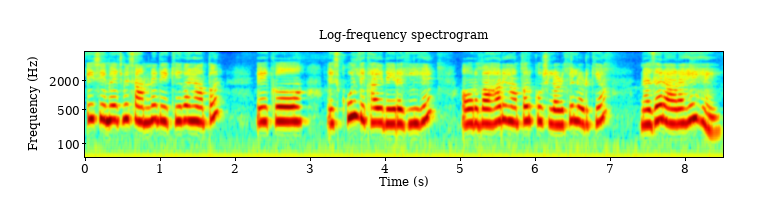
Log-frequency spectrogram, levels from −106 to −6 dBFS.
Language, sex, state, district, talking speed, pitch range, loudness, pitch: Hindi, female, Rajasthan, Jaipur, 170 wpm, 265-305 Hz, -14 LUFS, 290 Hz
